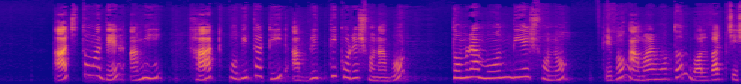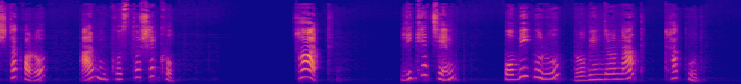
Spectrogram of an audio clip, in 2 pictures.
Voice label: Bengali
